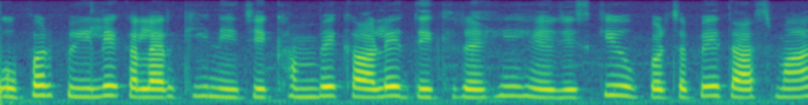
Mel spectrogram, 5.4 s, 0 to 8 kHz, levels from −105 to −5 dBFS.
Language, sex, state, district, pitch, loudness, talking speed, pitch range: Hindi, female, Punjab, Fazilka, 245 Hz, -18 LUFS, 155 wpm, 230-270 Hz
